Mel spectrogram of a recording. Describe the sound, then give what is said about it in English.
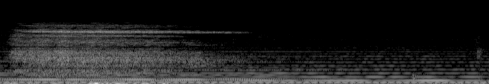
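A deep breath, in through the nose and out through the mouth: a long, airy rush of breath, loudest early and then fading, over a soft, steady musical drone. “Go ahead and take a deep breath in through your nose, out through your mouth.”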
